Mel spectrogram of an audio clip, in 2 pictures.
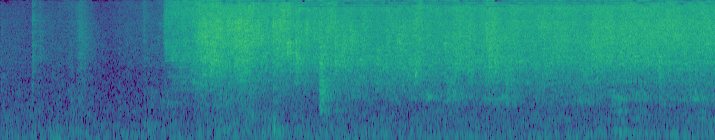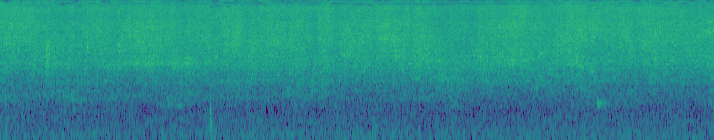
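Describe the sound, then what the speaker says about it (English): Warm water runs from a tap as a craft transfer is rinsed off, a steady close gushing rush that starts after about a second of quiet and continues evenly throughout, with no talking. "let me just rinse this off real quick"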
